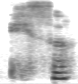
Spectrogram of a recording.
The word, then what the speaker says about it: Isa: really long time so people have been pronouncing my name wrong uh all my life they assumed it was like Lisa um until a few years ago wait Isa okay you know what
